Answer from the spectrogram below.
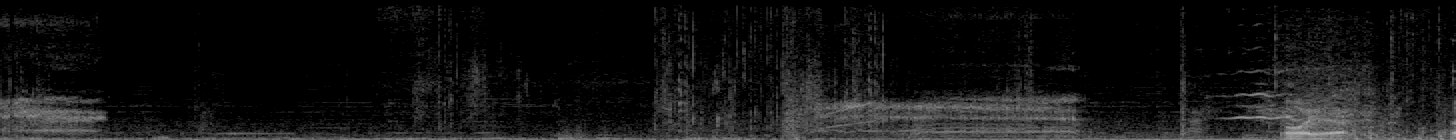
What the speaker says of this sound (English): Oh yeah, that horse arse slap.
